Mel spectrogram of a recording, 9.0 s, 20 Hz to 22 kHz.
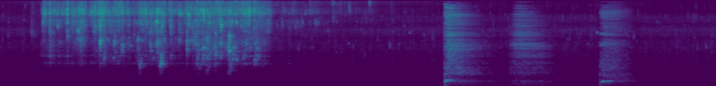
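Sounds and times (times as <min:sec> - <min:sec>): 
hot water pouring in a rinse: 0:00.4 - 0:05.1.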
